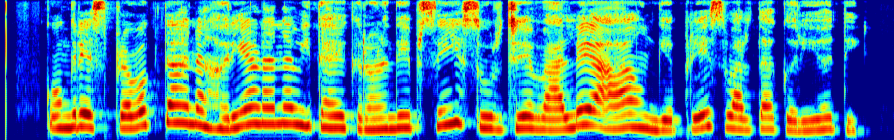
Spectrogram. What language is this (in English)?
Gujarati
